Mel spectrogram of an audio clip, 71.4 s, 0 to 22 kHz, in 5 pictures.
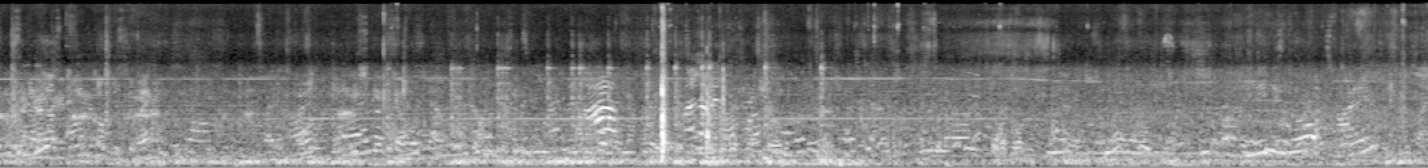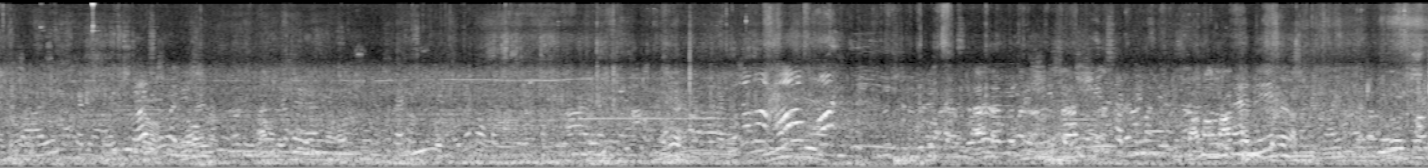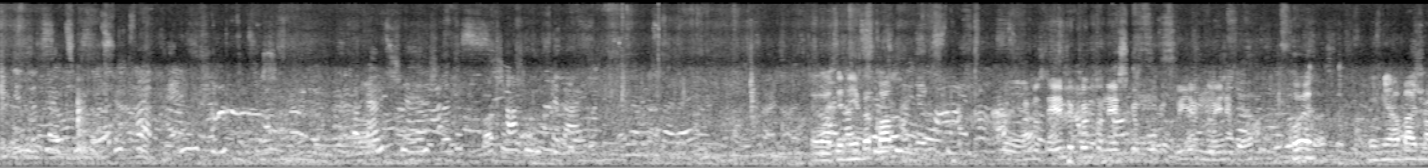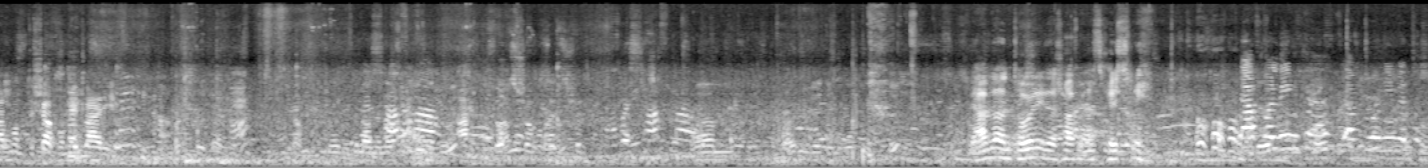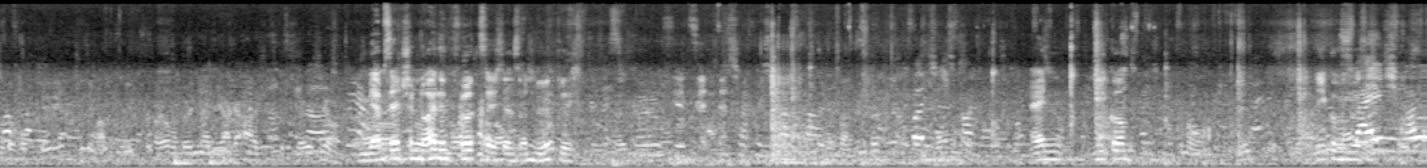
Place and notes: Kurort Rathen, Fährstelle Niederrathen - Reaction Ferry / Gierseilfähre, crossing river Elbe
This ferry ideally operates without a motor, so it's pretty silent and has a good ecological footprint.
(Sony PCM D50, OKM2)
Rathen, Germany, September 2018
